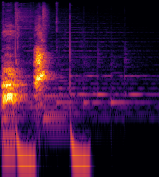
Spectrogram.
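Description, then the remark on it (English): A puppy, being called to go practise field goals for the Puppy Bowl, lets out two quick, high-pitched barks, followed by a short sharp yip, then fading quiet. No one speaks. “Speaking of which, I gotta go teach them how to score field goals. Come on, Mochi. Let's go, Tebow!”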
